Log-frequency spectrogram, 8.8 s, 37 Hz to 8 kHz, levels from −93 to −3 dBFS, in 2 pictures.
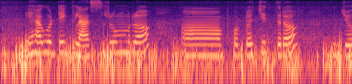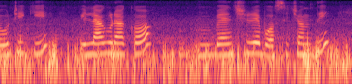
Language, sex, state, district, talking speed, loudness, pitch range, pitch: Odia, female, Odisha, Sambalpur, 100 wpm, -19 LUFS, 225-260 Hz, 245 Hz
